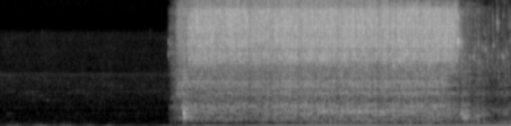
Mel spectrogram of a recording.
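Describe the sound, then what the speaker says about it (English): Water gushes steadily from a faucet into a sink, starting abruptly after a quiet moment and cutting off near the end, loud and close over a low hum. "When I turn the faucet on the sink"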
